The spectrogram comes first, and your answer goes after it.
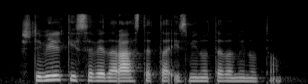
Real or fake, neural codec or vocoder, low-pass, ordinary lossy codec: real; none; 10.8 kHz; none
